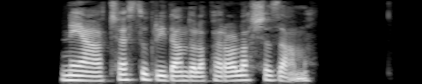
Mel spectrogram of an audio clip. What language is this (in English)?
Italian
